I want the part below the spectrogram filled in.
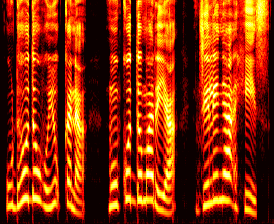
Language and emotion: Santali, neutral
